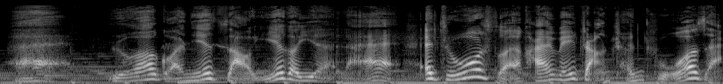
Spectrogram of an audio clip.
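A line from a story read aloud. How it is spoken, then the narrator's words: Old man, mock-regretful sigh. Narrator (Chinese): 李爷爷装出很遗憾的样子，叹气说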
